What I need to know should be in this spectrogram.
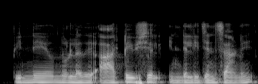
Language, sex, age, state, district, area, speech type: Malayalam, male, 18-30, Kerala, Kozhikode, urban, spontaneous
